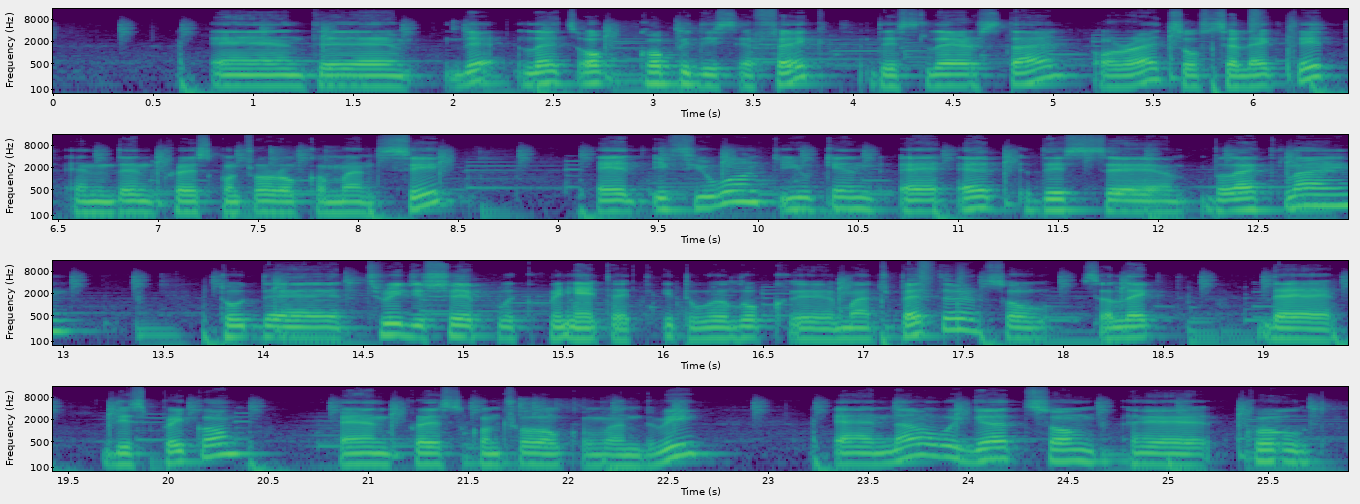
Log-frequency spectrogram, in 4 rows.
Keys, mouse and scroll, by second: 2.3 click, 5.9 click, 7.5 ctrl+c, 8.5 click, 9.8 click, 13.2 click, 18.1 click, 21.7 ctrl+v, 23.9 click, 25.3 click.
